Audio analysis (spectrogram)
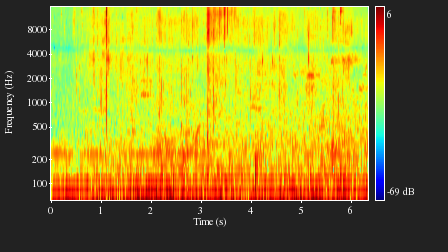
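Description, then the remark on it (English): Steady crunching footsteps on gravel in an even walking rhythm along a gravel entrance way at Eelbrook in light rain, with sharp gritty crackles over a continuous low rumble of background noise. “This is a gravel entrance way.”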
